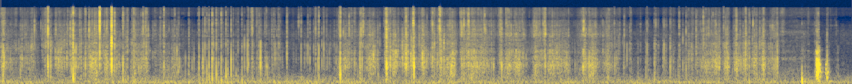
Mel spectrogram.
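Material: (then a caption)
Vinyl. A small purple faux-leather (vinyl) filled pouch is held in both hands and scratched with fingernails. The result is a steady, crinkly scratching with many quick, dry clicks and rustles, ending in one louder, sharper scrape.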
